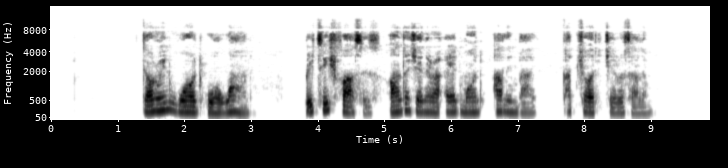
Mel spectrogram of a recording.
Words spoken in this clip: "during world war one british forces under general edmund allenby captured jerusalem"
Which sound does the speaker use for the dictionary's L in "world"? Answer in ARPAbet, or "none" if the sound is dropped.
none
